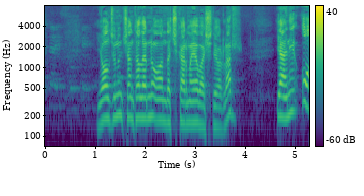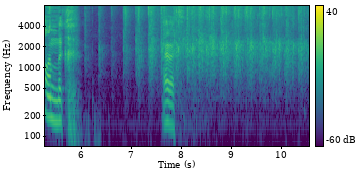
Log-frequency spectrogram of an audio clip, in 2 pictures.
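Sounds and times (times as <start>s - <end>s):
speech: 1.0s - 4.0s, 4.6s - 6.0s, 7.6s - 8.1s
audience applause at a Quran lecture: 6.3s - 10.5s.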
